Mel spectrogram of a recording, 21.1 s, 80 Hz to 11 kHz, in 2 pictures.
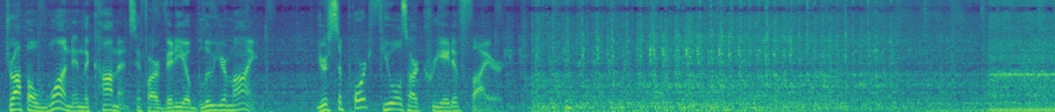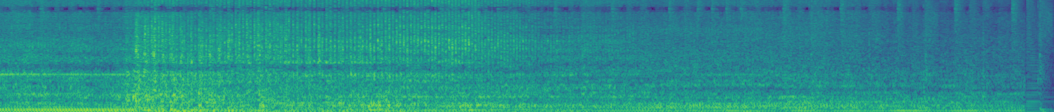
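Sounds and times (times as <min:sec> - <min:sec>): loud rough noise: 0:00.0 - 0:21.0
machine engine running: 0:00.0 - 0:21.0.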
